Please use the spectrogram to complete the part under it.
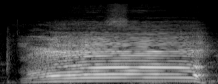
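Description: A cow gives one long, loud, steady moo close by, trailing off at the end.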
